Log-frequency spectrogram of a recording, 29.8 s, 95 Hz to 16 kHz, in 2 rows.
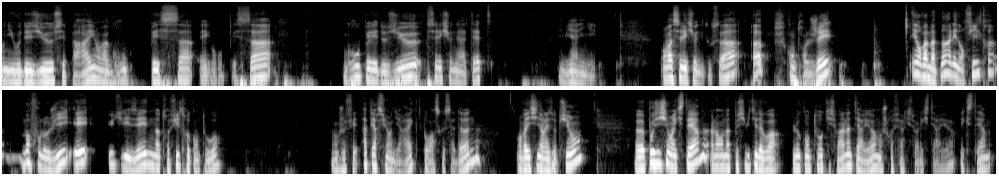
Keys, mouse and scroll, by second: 2.4 ctrl+g, 2.5-3.7 ctrl+drag, 3.7 ctrl+g, 4.4 shift+click, 5.8 ctrl+g, 6.2 ctrl+shift+click, 7.5 click, 7.9 click, 8.9 click, 10.0-11.3 drag, 12.1 ctrl+g, 12.6 ctrl+click, 14.4 click, 17.5 click, 18.6 click, 20.3 click, 22.0 click, 24.5 click, 26.1 click, 28.4 click, 29.4 click.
